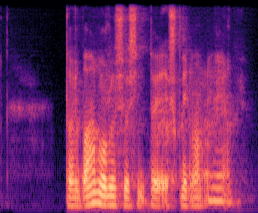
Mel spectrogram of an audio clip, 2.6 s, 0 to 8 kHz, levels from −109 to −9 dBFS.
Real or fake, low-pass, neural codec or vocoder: fake; 7.2 kHz; autoencoder, 22.05 kHz, a latent of 192 numbers a frame, VITS, trained on one speaker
